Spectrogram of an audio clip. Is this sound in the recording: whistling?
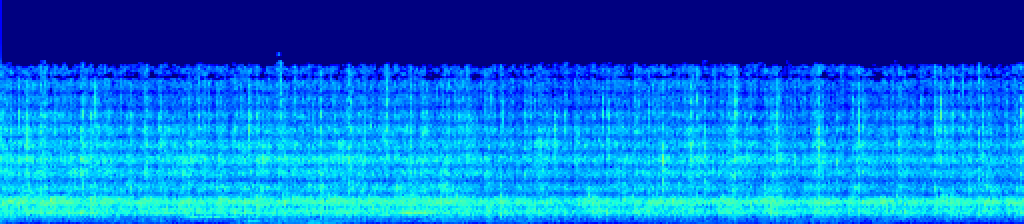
no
